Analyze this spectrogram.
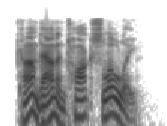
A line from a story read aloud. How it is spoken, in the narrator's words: commanded sharply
